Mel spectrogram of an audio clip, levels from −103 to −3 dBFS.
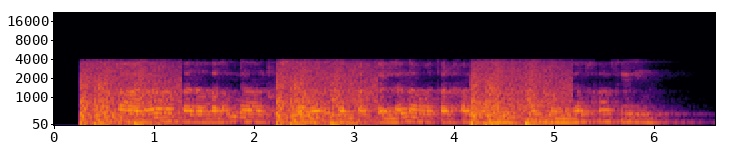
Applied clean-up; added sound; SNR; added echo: none; Thunder; -2 dB; reverberation time 0.7 s.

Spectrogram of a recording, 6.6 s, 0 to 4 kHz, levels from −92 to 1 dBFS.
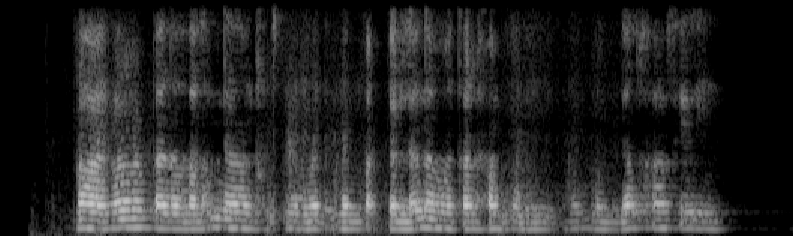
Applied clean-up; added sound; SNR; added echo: neural mask model DeepFilterNet 3.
